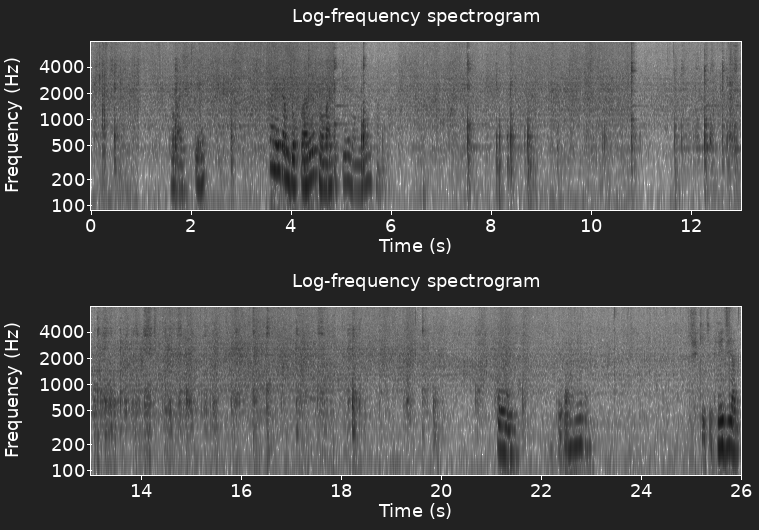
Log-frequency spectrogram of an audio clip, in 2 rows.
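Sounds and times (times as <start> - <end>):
utensils scraping and clicking on pan: 0.0 - 1.0, 1.6 - 6.0, 6.6 - 21.8
meat sizzling on grill pan: 0.0 - 26.0.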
